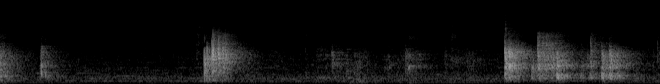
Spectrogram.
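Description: Metallic clanks of aluminium extrusions and linear rails being handled and knocked on the bench. One sharp ringing clank about two seconds in, then a run of several knocks about five seconds in.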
